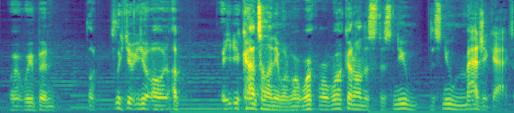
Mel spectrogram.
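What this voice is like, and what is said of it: Put-on dwarf character voice. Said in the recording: “in my dwarven voice”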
